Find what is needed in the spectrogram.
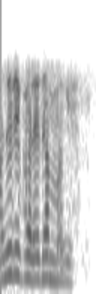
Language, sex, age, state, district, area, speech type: Manipuri, female, 30-45, Manipur, Tengnoupal, urban, conversation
